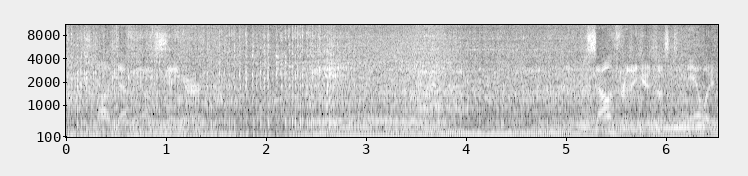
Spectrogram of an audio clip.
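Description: A car engine revs on a city street during Car Week, loud and close, climbing and falling through several pitch sweeps. Voices are faintly audible beneath the engine.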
